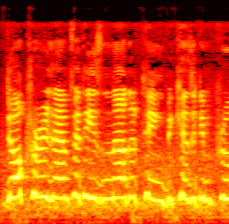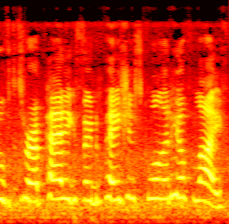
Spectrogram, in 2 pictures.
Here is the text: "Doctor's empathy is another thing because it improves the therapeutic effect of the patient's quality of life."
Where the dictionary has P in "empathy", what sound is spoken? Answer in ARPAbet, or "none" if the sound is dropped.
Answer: F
